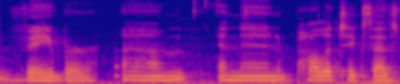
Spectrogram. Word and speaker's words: Weber: V which is written out Weber but it's pronounced vber um and then Politics as vocation so he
